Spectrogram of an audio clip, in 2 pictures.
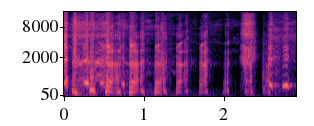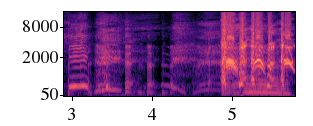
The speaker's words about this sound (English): Sorry. That cough sounded so weird.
